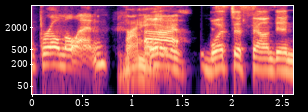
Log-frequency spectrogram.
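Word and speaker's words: bromelain: B ro e m e la I n bro melon Ramon what's it found in besides pineapples for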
